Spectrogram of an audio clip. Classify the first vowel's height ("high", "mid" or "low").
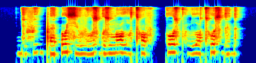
high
